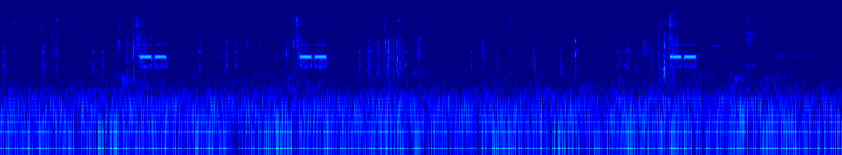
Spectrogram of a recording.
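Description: Short electronic beeps sound from a computer terminal.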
